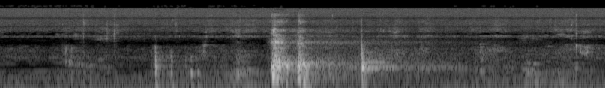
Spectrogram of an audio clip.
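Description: A middle-aged man recites in a slow, melodic chant through a microphone.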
